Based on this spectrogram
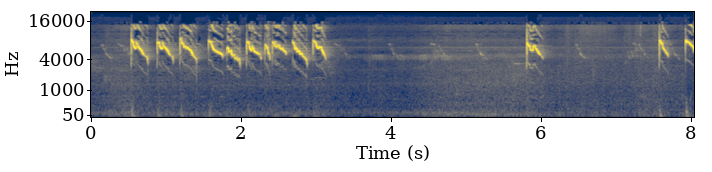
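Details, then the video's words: Oriental white-eye song used as tutoring material for cage birds: a fast run of about ten high, thin, downslurred whistled notes over three seconds, a pause, then single notes at six and near eight seconds. "Masteran Pleci Durasi Panjang – Suara Halus dan Bertenaga!"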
